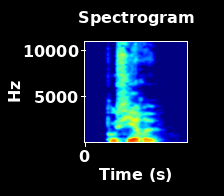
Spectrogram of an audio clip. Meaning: 1. dusty 2. fusty, old-fashioned
- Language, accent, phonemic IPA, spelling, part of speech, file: French, France, /pu.sje.ʁø/, poussiéreux, adjective, LL-Q150 (fra)-poussiéreux.wav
